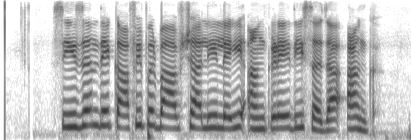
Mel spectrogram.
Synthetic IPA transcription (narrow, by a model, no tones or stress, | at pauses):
siːzənd̪eːkaːfiːpəɾəbʱaːʋʃaːliːləiːʔə̃ŋkɽed̪iːsɐəd͡zaʔə̃ŋk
